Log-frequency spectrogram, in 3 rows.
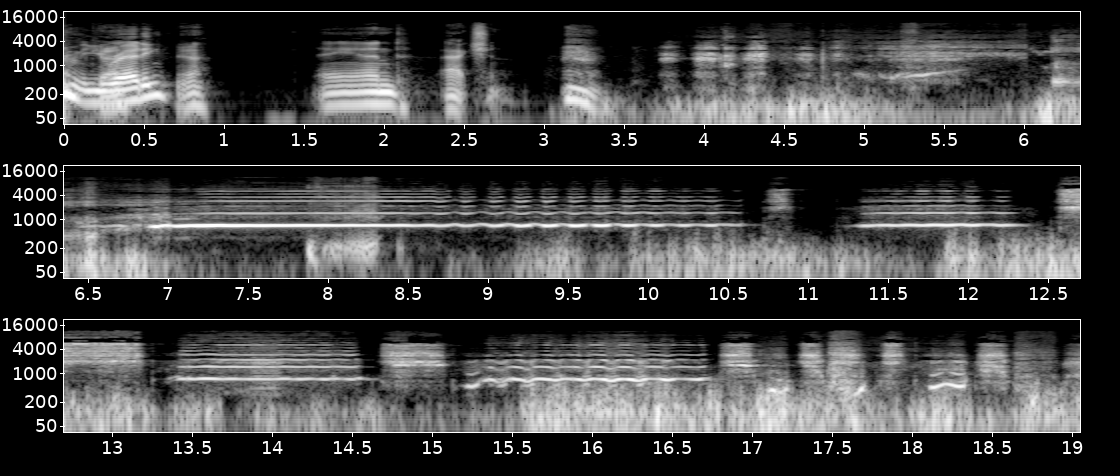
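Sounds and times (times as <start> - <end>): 
speech: 0.2 - 1.0, 1.6 - 4.8, 6.2 - 6.8
donkey braying: 3.8 - 10.1, 12.6 - 18.8.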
